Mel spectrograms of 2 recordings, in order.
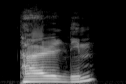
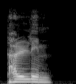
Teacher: when 니은 and 리을 are next to each other, 니은 changes to 리을. In this word, the consonant 니은 comes before 리을.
